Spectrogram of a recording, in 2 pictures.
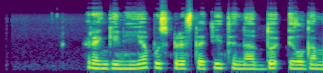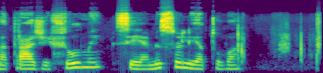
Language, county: Lithuanian, Vilnius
